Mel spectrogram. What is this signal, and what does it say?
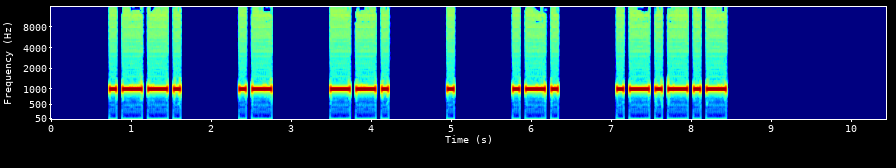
Morse code, heard as a keyed tone, about 15 wpm, spaced as for 8 wpm, 1000 Hz. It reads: PAGER.
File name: qotdfiles / 8wpm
